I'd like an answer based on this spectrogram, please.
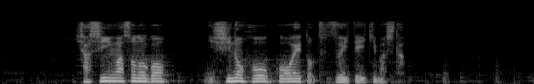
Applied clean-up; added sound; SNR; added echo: neural separator model SepFormer DNS4.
